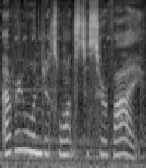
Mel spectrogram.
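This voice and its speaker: High-pitched, gentle little girl. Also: moderate pace, over music. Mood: hesitant, defensive. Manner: soft, hesitant, polite, pleading. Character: gentle, earnest little girl raised by a robot. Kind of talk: scripted video game cutscene dialogue.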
